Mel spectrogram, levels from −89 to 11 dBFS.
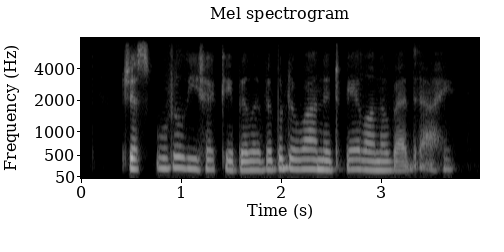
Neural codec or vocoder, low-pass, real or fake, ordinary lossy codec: codec, 24 kHz, 0.5 kbps, DualCodec; 7.2 kHz; fake; Opus, 24 kbps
